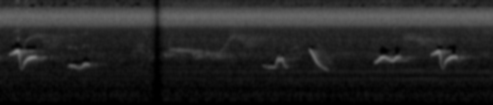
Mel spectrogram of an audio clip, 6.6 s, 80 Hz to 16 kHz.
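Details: Clay-colored thrush in Costa Rica in May 2013, singing short, clear, slurred whistled phrases about once a second, some rising and some falling, over a steady high insect-like hiss.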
